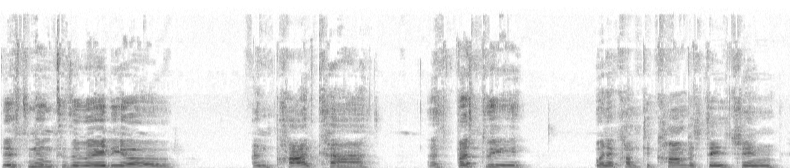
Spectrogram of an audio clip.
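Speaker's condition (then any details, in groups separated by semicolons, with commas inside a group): Cerebral palsy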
